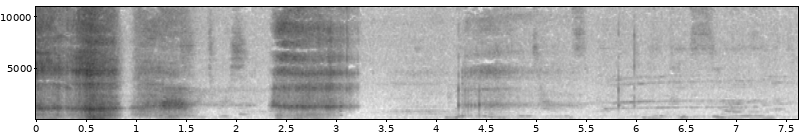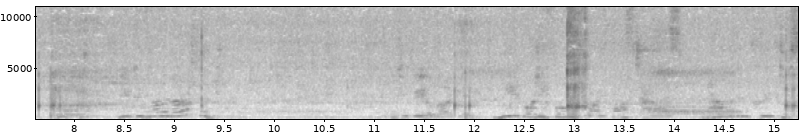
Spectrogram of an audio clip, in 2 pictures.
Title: Daddy snoring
